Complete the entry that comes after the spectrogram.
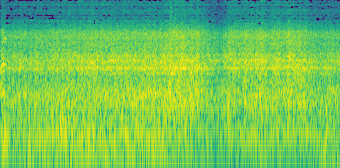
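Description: Steady running noise of a moving passenger train, its wheels and carriage rattling along the rails, heard from on board.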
